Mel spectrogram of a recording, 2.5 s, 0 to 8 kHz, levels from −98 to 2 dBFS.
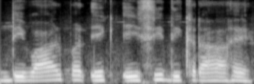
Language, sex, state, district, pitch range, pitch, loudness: Hindi, male, Jharkhand, Ranchi, 140-155 Hz, 145 Hz, -12 LUFS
